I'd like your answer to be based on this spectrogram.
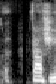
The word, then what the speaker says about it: Fauci: And Biden also said that as soon as it's available, and Dr. Fauci, I'm not sure if I butchered his name or Fauci? – Not. But Fauci, yeah.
